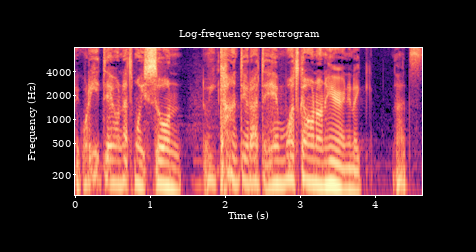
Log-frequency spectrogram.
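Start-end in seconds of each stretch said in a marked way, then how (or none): 0.1-3.5 angry, high-pitched roaring outburst. Retelling a father running onto the pitch at a kid; imitating a man roaring. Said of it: "just started roaring at the kid".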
